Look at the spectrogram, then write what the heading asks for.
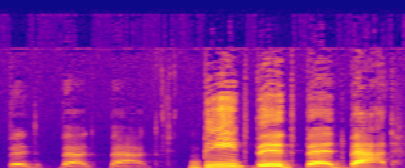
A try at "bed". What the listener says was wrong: Now your bed is closer to the ah. too open. Bring it back to closer to an Israeli Bed, bad.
